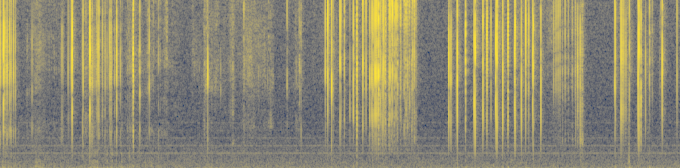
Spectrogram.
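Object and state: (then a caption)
Plastic comb. A black plastic comb is held in front of the mic while long nails scratch and strum its teeth. The result is quiet, bright clicks and dry scratchy bursts, bunched at the start and in dense runs through the second half, over a faint steady hum.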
